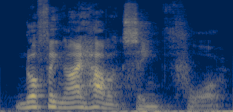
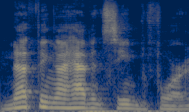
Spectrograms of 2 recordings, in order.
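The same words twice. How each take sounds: First: Put-on Cockney voice, th slurred in "Nothing"; Cockney accent. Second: Said in the usual way. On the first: Shown as a demonstration. Writing teacher shows viewers a character's dialect, Cockney accent. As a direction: read the line as a Cockney would. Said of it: "like, a Cockney accent, he'd say". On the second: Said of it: "If he speaks with, like, a Cockney accent".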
